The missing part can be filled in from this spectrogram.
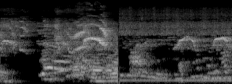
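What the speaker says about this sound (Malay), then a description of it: "Cantik burung ni." A bird at a reptile and animal park calls loudly and near, with rising whistled tones and a harsher squawk over a low steady hum.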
